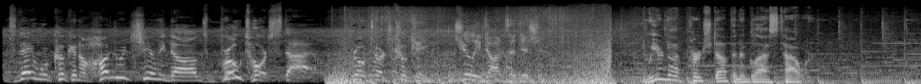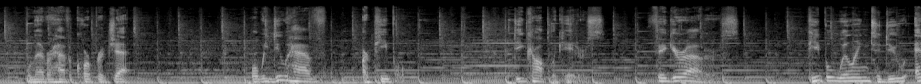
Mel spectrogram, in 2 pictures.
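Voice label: Male Commercial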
